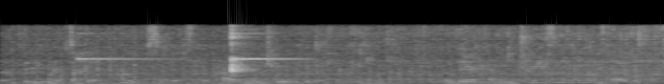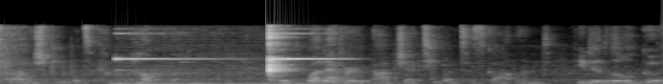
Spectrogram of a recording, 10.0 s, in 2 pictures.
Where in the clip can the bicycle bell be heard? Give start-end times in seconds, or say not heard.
0.6-2.4, 5.8-7.7.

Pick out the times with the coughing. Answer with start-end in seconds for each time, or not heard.
not heard.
